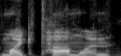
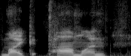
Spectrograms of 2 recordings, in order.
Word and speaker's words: Mike Tomlin: tier, but as Drew couldn't even say his name right, it's Mike Tomlin. I don't even know what the hell Drew was trying to say, but it's Mike Tomlin.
